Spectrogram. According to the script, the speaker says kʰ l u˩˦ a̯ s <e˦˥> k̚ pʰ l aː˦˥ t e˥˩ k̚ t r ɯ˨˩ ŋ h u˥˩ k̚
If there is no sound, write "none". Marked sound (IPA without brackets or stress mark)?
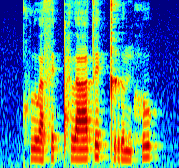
e˦˥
